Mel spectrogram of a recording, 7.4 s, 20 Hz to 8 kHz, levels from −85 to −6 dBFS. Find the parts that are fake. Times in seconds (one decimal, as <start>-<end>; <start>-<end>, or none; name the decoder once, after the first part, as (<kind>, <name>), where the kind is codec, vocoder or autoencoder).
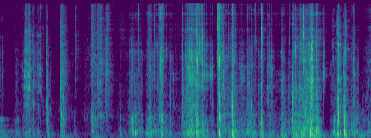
2.1-6.5 (codec, SNAC)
